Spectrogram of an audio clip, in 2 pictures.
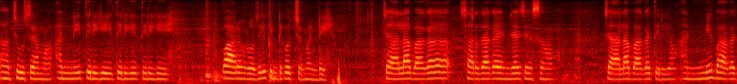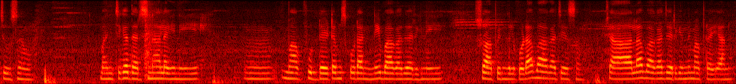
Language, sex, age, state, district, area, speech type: Telugu, female, 30-45, Andhra Pradesh, Palnadu, rural, spontaneous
